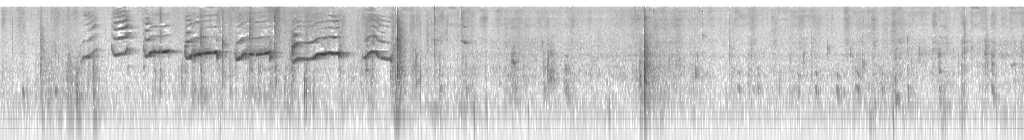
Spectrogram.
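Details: English Springer Spaniel puppies taking their first steps indoors; a burst of high, arching whimpers and squeaks around two kilohertz fills the first five seconds, then only faint shuffling and a single knock.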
